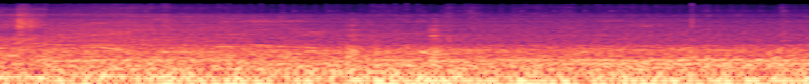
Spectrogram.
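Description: City bus engine running steadily as the bus moves, over street traffic noise.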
